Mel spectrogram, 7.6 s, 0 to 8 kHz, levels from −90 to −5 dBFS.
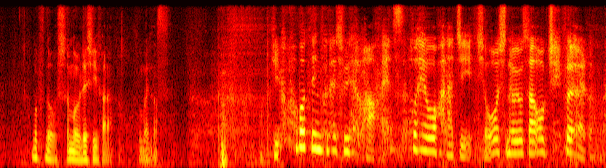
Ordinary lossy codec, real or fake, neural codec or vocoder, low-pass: none; fake; codec, 16 kHz in and 24 kHz out, 0.6 kbps, FocalCodec, streaming, 2048 codes; 7.2 kHz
